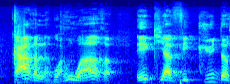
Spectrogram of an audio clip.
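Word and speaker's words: Carl Brouard: Tu sais, les gens des fois prononcent mal, les gens disent Calboire, place Calboire. Mais ils oublient que c'est le poète, illustre poète qui s'appelait Karl Boire et qui a vécu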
